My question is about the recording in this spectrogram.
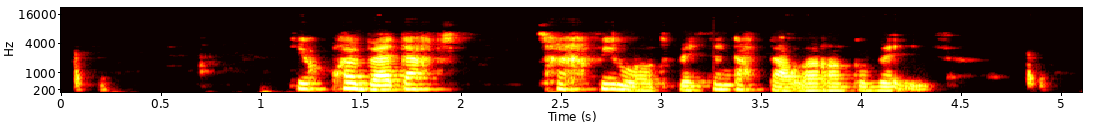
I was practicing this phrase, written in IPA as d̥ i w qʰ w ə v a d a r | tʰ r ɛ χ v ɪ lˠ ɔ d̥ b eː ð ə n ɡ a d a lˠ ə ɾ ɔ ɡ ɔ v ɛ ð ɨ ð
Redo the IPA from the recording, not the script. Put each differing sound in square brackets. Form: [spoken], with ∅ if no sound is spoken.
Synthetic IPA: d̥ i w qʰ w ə v [ɛ] d a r | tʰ r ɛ χ v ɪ lˠ ɔ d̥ b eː [θ] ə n ɡ a d a lˠ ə ɾ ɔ ɡ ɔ v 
